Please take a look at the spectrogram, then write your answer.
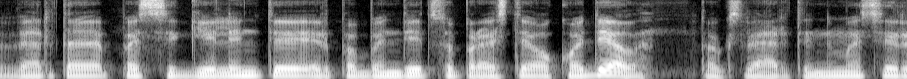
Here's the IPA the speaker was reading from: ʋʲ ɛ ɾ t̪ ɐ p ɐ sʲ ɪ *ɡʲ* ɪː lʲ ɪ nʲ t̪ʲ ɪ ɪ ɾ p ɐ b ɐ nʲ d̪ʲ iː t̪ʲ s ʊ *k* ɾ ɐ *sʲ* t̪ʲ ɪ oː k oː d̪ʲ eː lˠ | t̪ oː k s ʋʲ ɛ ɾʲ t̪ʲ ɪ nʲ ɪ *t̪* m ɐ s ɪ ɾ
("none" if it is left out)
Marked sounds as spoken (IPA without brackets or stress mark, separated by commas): ɡʲ, p, sʲ, none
